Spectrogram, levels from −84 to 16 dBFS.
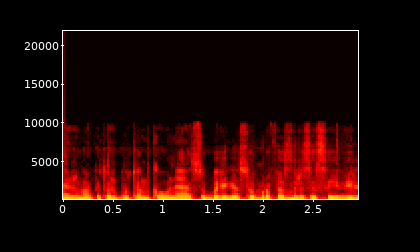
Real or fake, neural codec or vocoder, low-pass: real; none; 9.9 kHz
